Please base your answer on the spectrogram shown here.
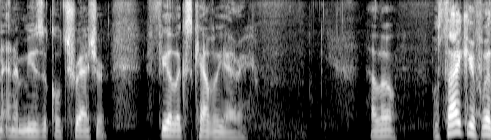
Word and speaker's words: Cavaliere: He pronounced it on TV Cavaliere because in Italian you pronounce all the vowels.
